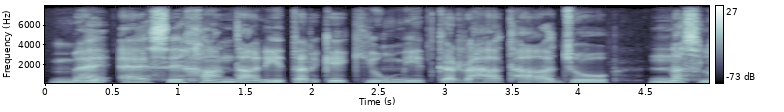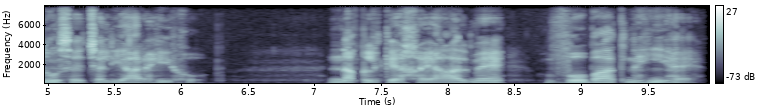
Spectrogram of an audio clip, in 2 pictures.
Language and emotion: Urdu, sad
